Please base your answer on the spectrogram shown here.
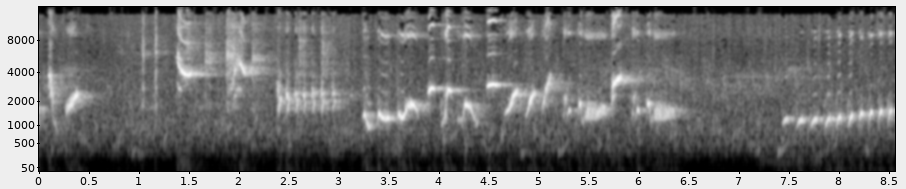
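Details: White-rumped shama song used as a master recording for training other songbirds: varied loud whistled phrases, rising and falling slurs, rapid chattering trills and a closing run of quick repeated notes climbing in pitch.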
